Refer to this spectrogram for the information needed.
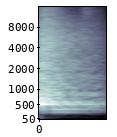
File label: snarelike; Sonic Foundry (Sony Creative Software); Ugly Remnants VOL-2; Beatstuff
